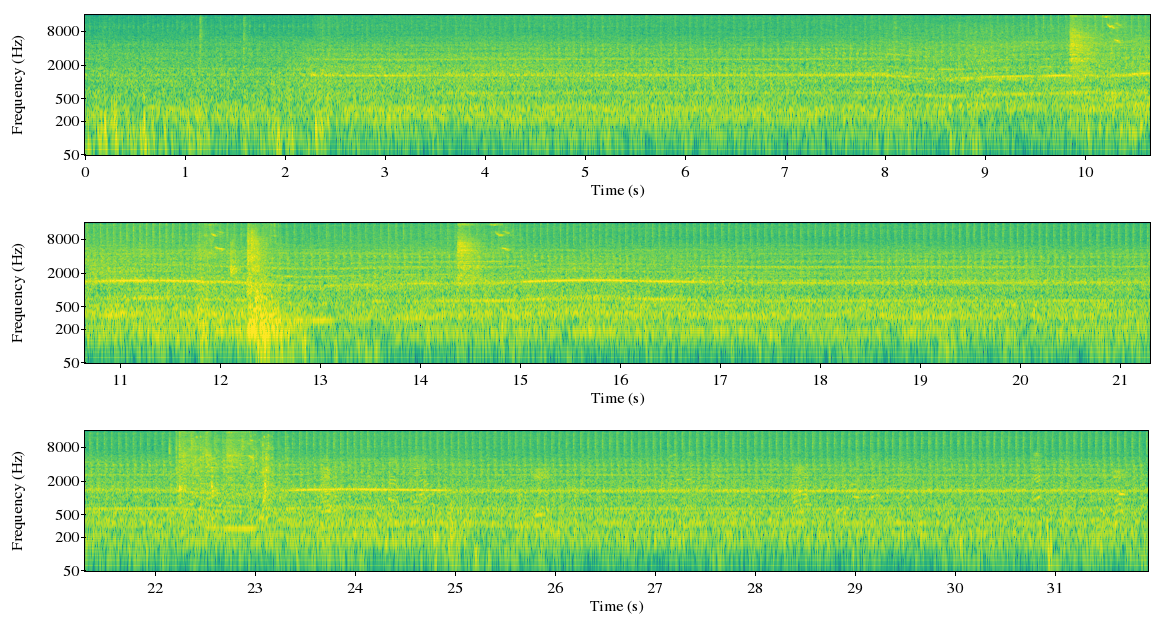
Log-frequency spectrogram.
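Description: A garbage truck running beside the camera, with a steady mechanical whine that dips and rises in pitch a few times, and a few sharp bangs, the loudest about twelve seconds in.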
